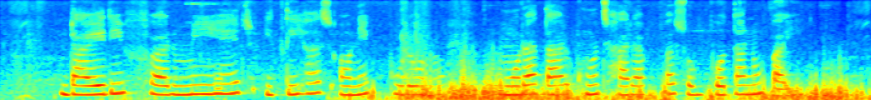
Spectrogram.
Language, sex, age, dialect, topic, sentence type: Bengali, female, 18-24, Western, agriculture, statement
